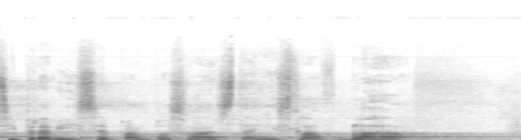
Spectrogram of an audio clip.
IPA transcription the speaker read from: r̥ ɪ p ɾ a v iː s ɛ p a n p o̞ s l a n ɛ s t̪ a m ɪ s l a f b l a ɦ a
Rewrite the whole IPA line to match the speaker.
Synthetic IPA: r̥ ɪ p ɾ a v iː s ɛ p a n p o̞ s l a n ɛ t͡s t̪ a ɲ ɪ s l a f b l a ɦ a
